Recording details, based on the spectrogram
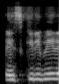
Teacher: tiene la mayor fuerza de voz en la última sílaba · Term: aguda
